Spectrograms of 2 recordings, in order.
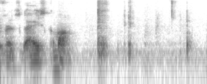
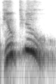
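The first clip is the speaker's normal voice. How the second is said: high laser pew pew; pew pew sound. Retold or imitated. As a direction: zap it like a toy blaster. Reading chat sound effect.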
